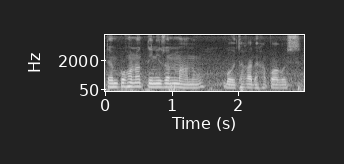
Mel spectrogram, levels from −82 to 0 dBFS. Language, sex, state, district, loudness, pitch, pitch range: Assamese, male, Assam, Kamrup Metropolitan, -15 LUFS, 130 Hz, 120-145 Hz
